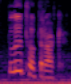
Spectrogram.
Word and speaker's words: Blutdruck: It's pronounced Blutdruck.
